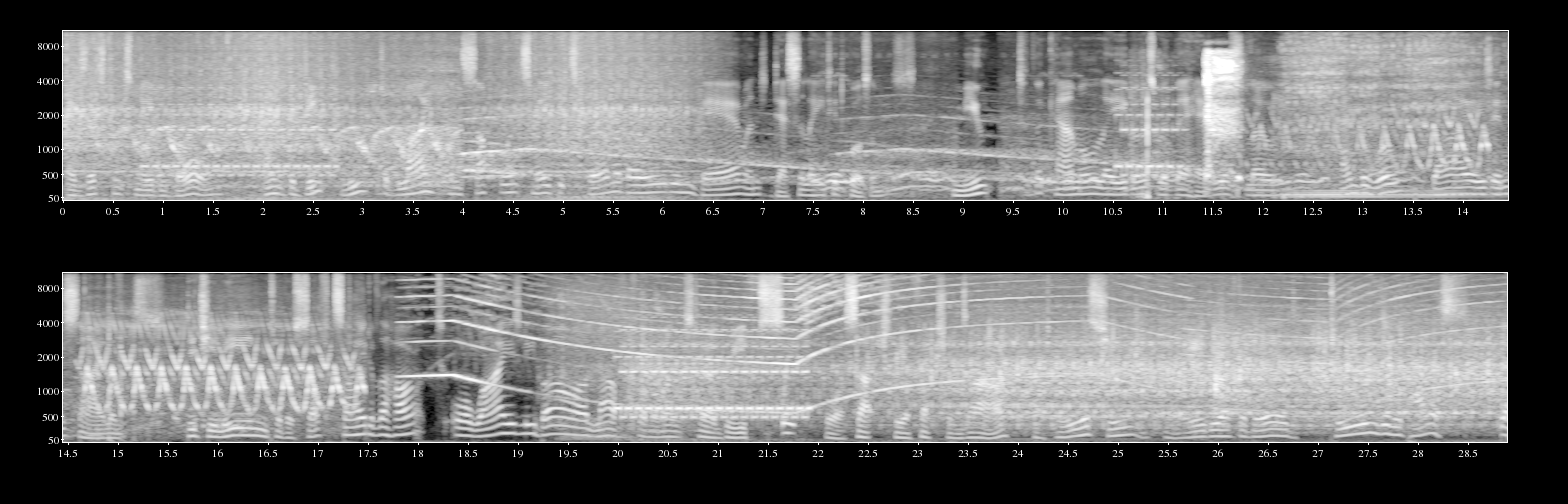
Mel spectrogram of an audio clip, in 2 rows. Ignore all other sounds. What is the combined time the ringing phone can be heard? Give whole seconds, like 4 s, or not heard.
5 s.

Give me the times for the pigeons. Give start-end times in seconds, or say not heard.
7.5-17.4.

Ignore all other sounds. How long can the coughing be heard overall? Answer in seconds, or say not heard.
2 s.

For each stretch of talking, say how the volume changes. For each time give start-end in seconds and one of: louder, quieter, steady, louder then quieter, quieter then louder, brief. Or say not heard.
0.0-28.8 steady.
